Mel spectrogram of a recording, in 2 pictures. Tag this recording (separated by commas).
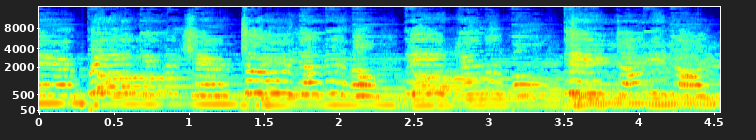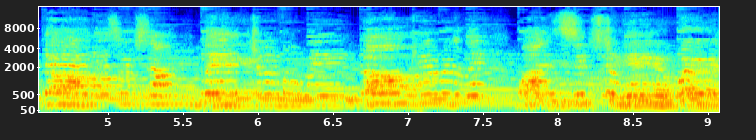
Music for children, Music, Choir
